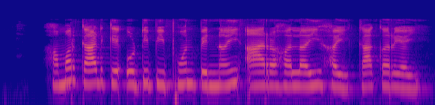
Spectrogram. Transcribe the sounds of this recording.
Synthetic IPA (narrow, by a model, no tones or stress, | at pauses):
həməɾkaɾɖkeʔoʈipipʰonpenəjʔaɾəɦələjɦəjkakəɾeəj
